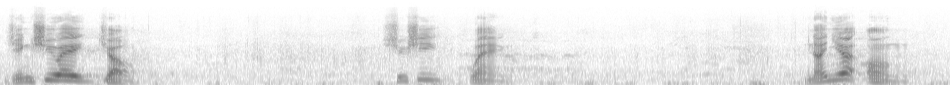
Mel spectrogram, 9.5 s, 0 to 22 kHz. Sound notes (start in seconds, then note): 1.9 audience applause; 6.2 audience applause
